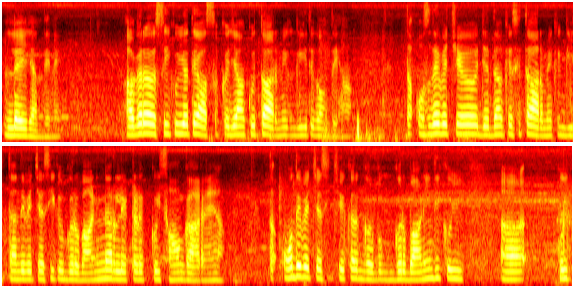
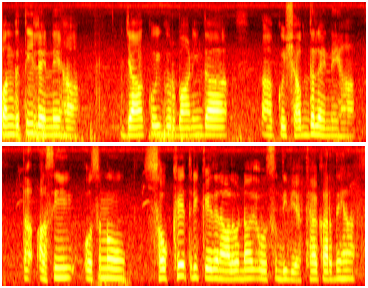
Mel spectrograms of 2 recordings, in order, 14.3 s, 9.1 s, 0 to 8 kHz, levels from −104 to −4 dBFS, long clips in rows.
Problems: background sounds at intervals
